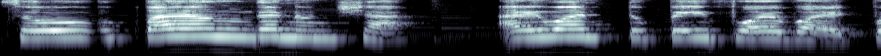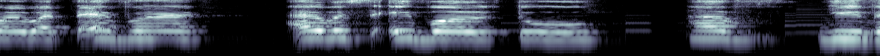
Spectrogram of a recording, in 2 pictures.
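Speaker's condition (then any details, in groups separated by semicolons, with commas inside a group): Cerebral palsy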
